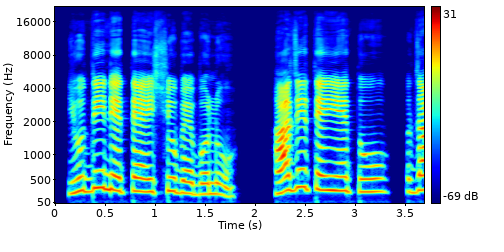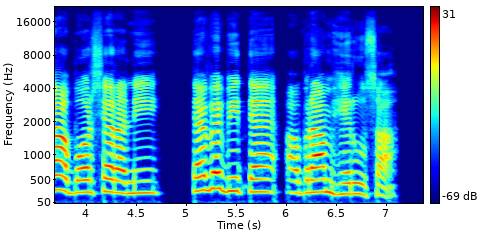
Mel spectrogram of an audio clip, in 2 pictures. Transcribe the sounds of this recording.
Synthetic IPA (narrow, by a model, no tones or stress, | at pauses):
jɐɦuːd̪ineːt̪ɛ̃jiːʃubɛboːlu | ɦaːd͡zit̪ɛ̃ːĩjɛ̃t̪upɐd͡zaːbɔɾʃaɾani | t̪ɛːbɛbʱit̪ɛ̃ɐbɾaːmɦeːɾusaː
